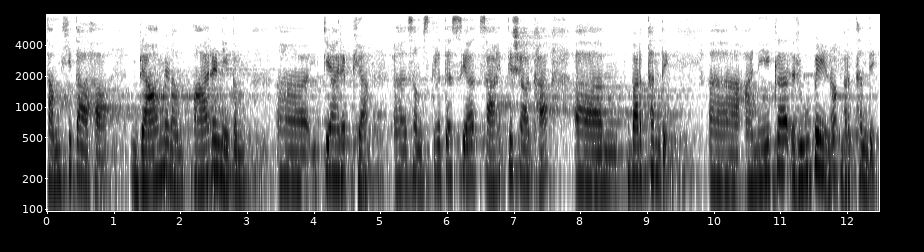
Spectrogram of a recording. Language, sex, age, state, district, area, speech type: Sanskrit, female, 18-30, Kerala, Kozhikode, urban, spontaneous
